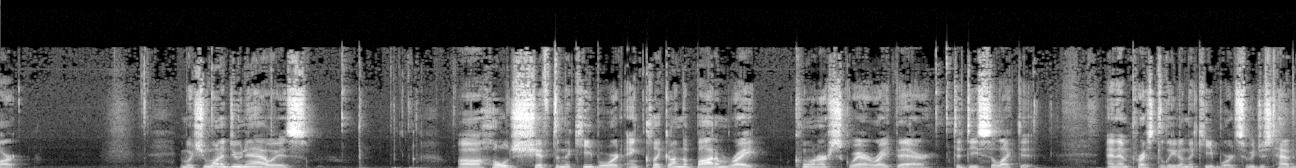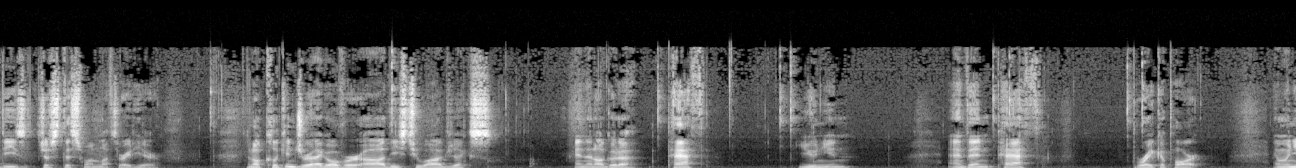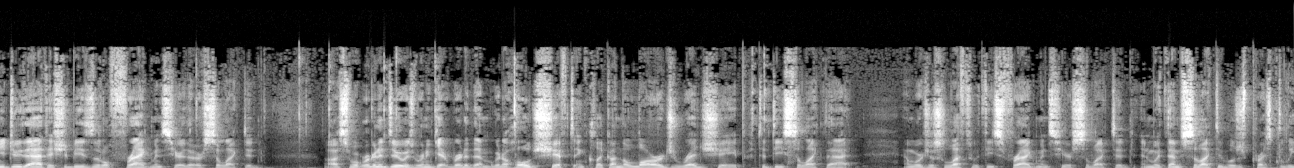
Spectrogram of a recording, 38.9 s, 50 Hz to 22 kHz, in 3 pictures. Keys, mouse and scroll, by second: 2.3-3.7 drag, 4.0 ctrl+z, 9.5 shift+click, 11.9 Delete, 15.2-17.3 drag, 19.7 click, 20.9 click, 23.0 click, 24.3 click, 26.8-27.1 ctrl+scroll up 2, 28.5 1, 29.1 click, 29.3 scroll up 2, 29.5 click, 29.8 click, 33.5 shift+click, 38.7 Delete.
